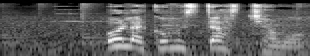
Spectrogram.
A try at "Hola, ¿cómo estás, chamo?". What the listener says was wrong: No, suéltalo más, suéltate. A ver, pon así. Hola, ¿cómo estás, chamo? Algo así. Lo ideal es que no mandibulees mucho.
